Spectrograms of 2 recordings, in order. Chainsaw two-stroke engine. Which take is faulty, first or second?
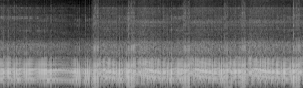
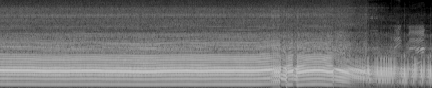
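first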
